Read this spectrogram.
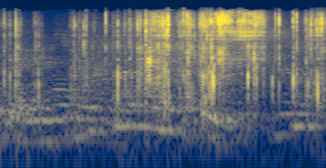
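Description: A foil pack crinkles and rustles between fingers.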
